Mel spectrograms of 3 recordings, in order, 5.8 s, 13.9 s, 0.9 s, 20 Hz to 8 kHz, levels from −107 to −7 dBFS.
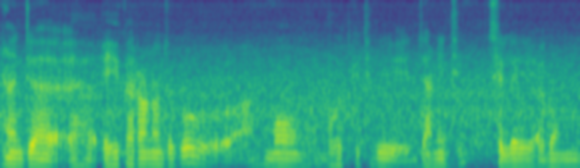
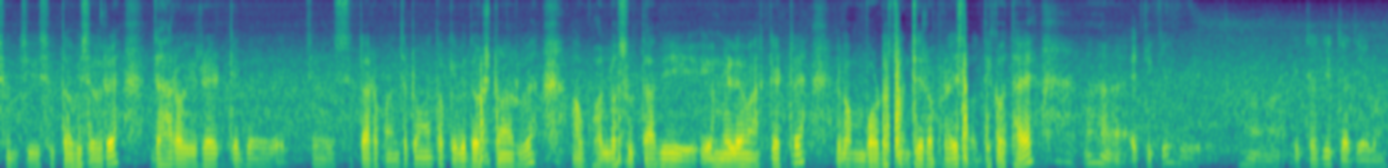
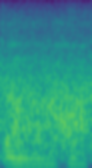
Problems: constant background noise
